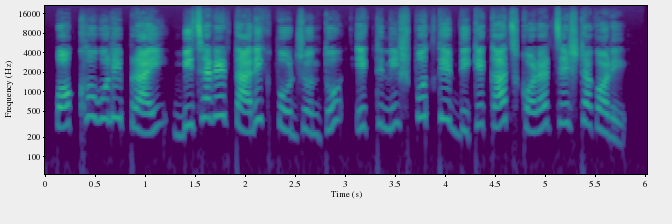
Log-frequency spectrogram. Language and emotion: Bengali, neutral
